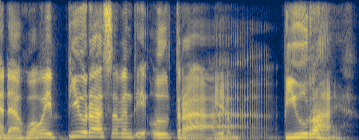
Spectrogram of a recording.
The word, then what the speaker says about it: Pura: Piura. Piura. Cara baca yang bener Piura. Bukan Pura. Bukan Pura.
